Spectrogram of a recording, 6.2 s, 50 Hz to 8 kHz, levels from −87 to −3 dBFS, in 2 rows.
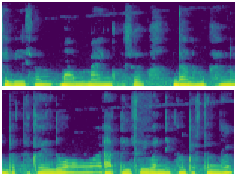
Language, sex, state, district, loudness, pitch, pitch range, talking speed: Telugu, female, Andhra Pradesh, Chittoor, -14 LUFS, 240 Hz, 235-245 Hz, 95 wpm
